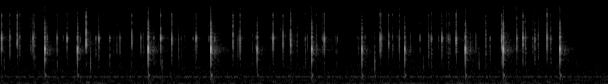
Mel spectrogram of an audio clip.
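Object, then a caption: Mechanical keyboard, ABS plastic keycaps. Both hands type with their fingertips on a 65% mechanical keyboard with Cherry Vintage Black switches, an aluminum plate, and red and black GMK Burgundy ABS plastic keycaps. About forty short, sharp, bright clacks come in a quick, uneven rhythm, each one dying away almost instantly. A faint steady hum sits underneath.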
